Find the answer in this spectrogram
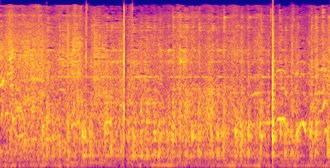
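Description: Roller coaster train rattling along its track, with a few sharp clicks.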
